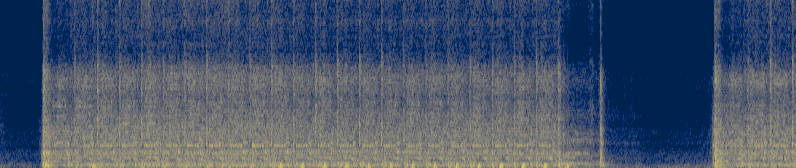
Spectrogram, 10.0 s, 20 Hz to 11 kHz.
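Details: Cub Cadet Series 2000 riding mower cold start after sitting eight months on a trailer, battery just reconnected, little fuel in tank: long rapid cranking chuffs, engine stalls and cranking resumes without catching; hard starting, cause unconfirmed.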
